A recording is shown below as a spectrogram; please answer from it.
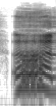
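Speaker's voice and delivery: loud groan of exasperation; disgusted groan. Real, not acted. Woman recalling a traumatizing exam, loud exasperated groan. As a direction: let out a big, loud "ugh".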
